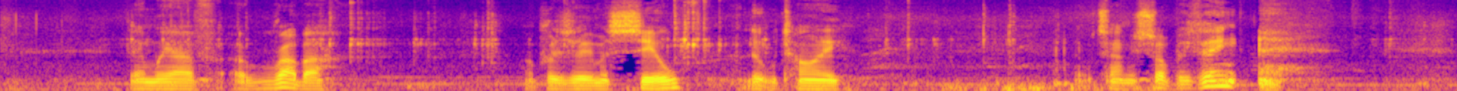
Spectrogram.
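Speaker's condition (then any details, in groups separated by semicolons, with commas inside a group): No condition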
